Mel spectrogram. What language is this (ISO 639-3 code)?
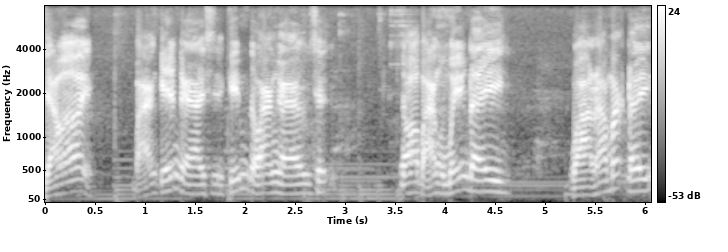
vie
